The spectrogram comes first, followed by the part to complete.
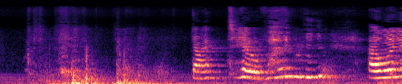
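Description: Bare feet and hands landing on an inflatable air track during a back handspring over an air barrel: a few soft, low thuds in the first second and a half. From about two seconds in, a girl's voice takes over.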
